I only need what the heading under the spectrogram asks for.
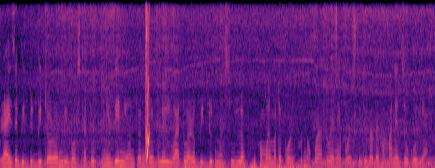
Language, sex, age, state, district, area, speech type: Assamese, female, 30-45, Assam, Morigaon, rural, spontaneous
